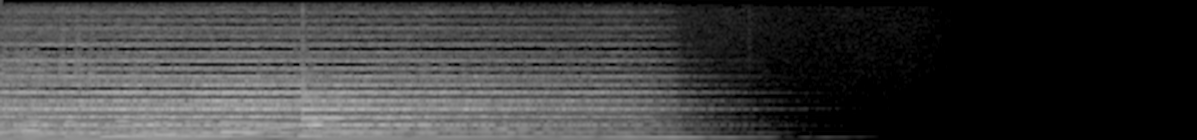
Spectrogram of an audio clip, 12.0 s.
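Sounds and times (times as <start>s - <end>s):
harps: 0.0s - 8.4s.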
